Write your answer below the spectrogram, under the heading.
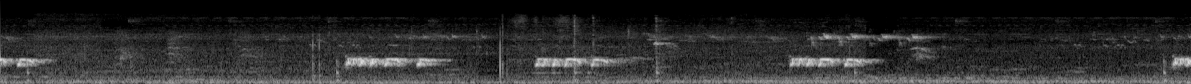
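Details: Local zebra dove in Indonesia, used to lure birds into quick song: repeated purring coo phrases every two to four seconds, interspersed with high chirping from other birds.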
